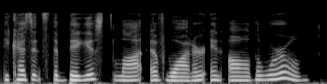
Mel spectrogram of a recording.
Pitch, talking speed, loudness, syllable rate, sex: 200 Hz, 200 wpm, -18 LUFS, 5.1 syllables/s, female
